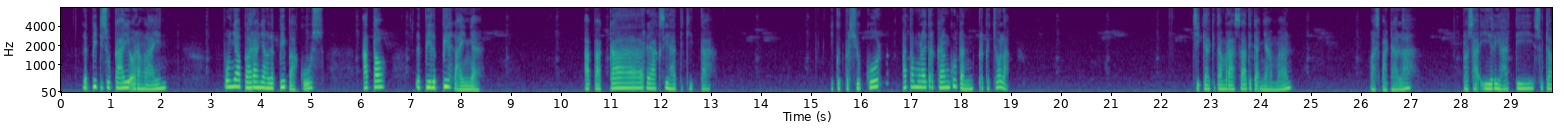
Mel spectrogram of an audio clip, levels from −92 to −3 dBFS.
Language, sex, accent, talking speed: Indonesian, male, native, 65 wpm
